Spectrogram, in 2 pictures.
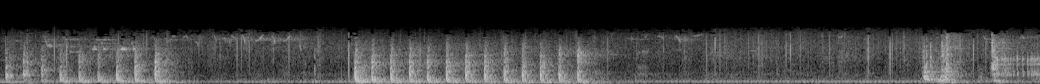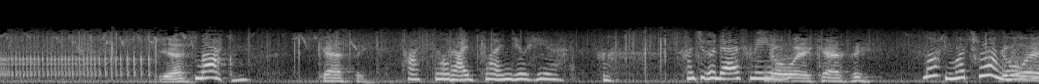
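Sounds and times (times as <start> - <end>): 
impatient knocking on a wooden front door: 0.0 - 1.8, 3.5 - 6.0
faint hum: 0.0 - 20.7
outdoor ambience: 0.0 - 20.7
speech: 12.0 - 13.0, 13.6 - 20.7.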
